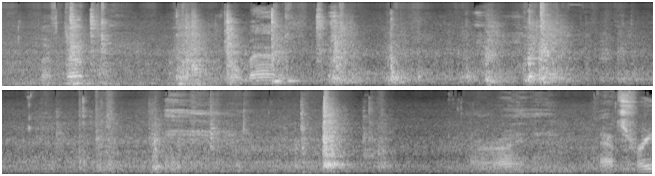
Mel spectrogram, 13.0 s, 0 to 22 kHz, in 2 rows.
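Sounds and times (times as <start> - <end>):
sheet metal clanking: 0.4 - 6.3.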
